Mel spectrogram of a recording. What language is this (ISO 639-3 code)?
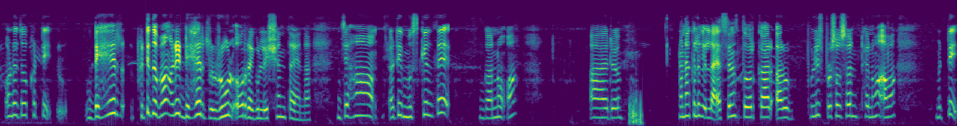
sat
